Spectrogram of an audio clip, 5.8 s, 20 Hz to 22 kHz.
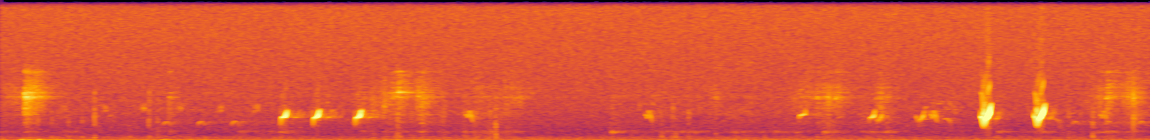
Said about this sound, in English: Test recording here, bird 437. As wild birds come in. 437.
